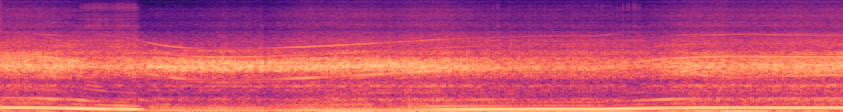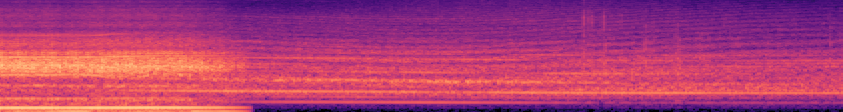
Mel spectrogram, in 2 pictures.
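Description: Onboard sound of a Great Planes Escapade MX radio-controlled model airplane's power unit and propeller, loud and close: the pitch drops about a second in as power comes back, then climbs again around four seconds. Near seven seconds it gives way abruptly to a fainter, steady drone of the plane heard from a distance.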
